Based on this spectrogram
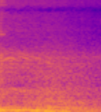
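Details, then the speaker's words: Vehicle that idled too high, after the idle air control valve was replaced and timing was reset (computer unreadable by scanners): low, even rumble settles without hunting or racing; idle now correct, "sounds much better". Intake also appears to leak coolant. "Oh, it sounds much better. Oh, you heard it before? I heard it, but it was just racing for no reason."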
